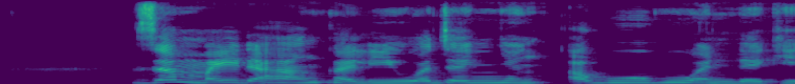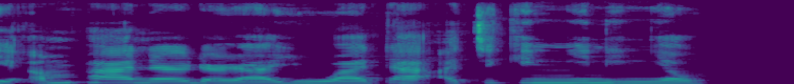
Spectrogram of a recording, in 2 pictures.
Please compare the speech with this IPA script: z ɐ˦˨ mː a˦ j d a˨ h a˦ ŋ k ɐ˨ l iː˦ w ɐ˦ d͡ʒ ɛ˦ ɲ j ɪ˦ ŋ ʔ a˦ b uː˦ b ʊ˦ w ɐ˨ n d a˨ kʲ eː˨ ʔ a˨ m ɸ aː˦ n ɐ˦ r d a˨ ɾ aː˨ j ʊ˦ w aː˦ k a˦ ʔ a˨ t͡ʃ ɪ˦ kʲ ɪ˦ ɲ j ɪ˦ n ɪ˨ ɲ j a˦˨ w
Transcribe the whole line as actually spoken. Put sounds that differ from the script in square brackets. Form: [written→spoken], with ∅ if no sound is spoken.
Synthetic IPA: z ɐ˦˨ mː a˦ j d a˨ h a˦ ŋ k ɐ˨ l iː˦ w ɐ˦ d͡ʒ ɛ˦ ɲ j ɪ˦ ŋ ʔ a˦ b uː˦ b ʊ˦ w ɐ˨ n d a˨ kʲ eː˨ ʔ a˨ m ɸ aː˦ n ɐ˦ r d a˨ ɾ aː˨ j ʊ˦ w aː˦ [k→t] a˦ ʔ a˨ t͡ʃ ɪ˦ kʲ ɪ˦ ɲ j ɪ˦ n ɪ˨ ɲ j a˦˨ w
